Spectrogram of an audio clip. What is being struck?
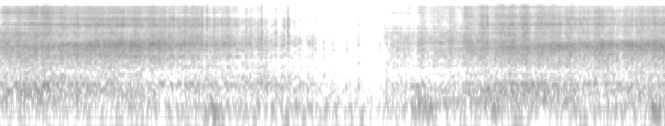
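Paper sheet under a metal pen nib.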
